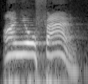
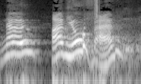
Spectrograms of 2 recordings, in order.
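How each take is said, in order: First: High excited call, YOUR stressed: "I'm your fan". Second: Loud, slow and laughing, "your" hit hard: "I'm your fan"; insisting back, laughing. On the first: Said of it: "calls out to me and says". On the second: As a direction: throw it back at him, leaning on "your". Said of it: "And I'm like". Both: Retold or imitated.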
